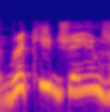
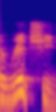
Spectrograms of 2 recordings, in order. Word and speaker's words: Richie: You mentioned, is it Ricky James or Richie James? – Richie. – Okay, Richie James. Yeah. It is spelled Richie, but I thought maybe it's Ricky.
